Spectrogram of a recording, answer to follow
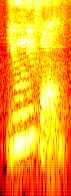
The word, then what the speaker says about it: uniform: Okay, uniform. But how will you pronunciate it? It sounds uniform, like you.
